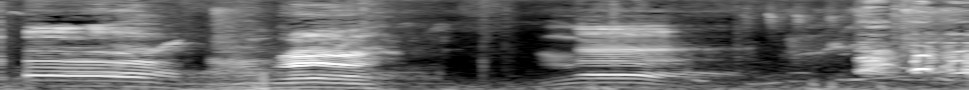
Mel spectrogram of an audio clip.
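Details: Cows being led to the pen by a farmer in the evening moo in long, drawn-out calls that rise and fall in pitch.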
